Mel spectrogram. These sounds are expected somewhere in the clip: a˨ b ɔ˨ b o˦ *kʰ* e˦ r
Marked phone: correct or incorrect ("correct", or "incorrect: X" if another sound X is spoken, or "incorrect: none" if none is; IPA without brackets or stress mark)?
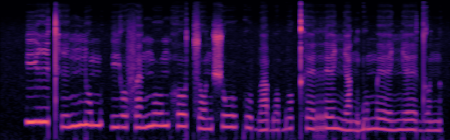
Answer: correct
